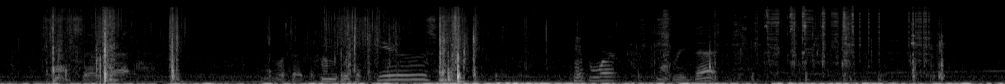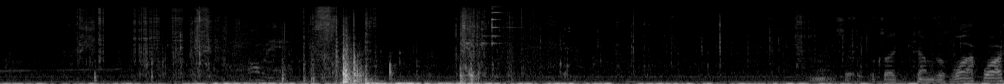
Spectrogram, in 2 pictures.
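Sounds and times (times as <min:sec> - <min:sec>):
cardboard and styrofoam rustling: 0:00.4 - 0:01.9, 0:02.6 - 0:09.4, 0:10.7 - 0:19.8.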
